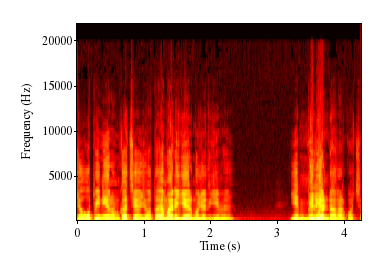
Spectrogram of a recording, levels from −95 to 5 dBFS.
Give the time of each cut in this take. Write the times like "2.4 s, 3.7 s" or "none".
none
